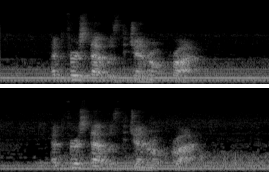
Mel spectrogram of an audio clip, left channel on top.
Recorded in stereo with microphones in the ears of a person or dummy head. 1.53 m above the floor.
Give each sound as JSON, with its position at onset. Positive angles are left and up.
{"t": 0.5, "sound": "a man speaking", "side_deg": -5, "distance_m": 1.0}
